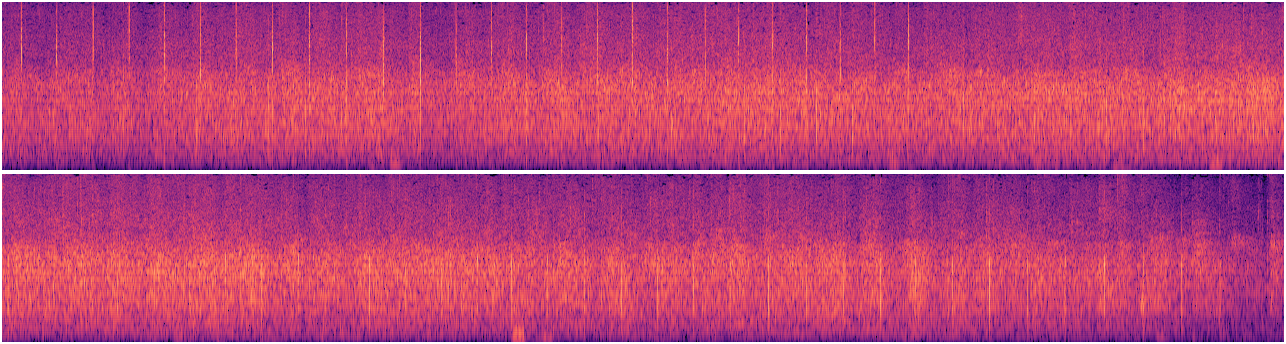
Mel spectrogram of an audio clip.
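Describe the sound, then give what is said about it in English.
Sustained audience applause for Fareed Zakaria's remarks this evening, a dense wash of many hands clapping steadily for the whole stretch, loud and even with sharp individual claps poking through the roar. “You can hear from the extent of the applause this evening how much resonance your remarks have with this audience.”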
